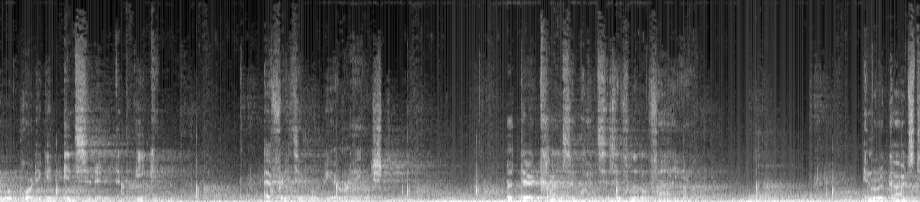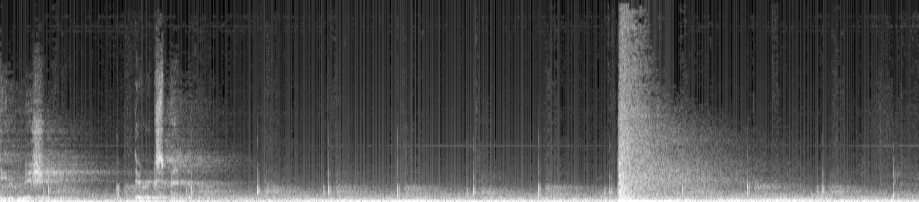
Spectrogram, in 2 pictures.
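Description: Footsteps echo on a hard floor in a long corridor.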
